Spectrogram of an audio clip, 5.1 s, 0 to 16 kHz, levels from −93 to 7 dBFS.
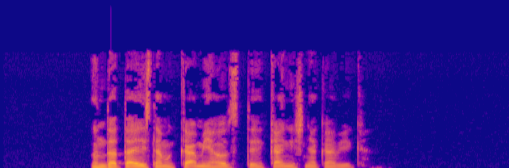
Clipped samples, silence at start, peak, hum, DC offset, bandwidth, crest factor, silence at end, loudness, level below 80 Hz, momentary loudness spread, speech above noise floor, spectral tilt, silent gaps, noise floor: under 0.1%; 0.9 s; 0 dBFS; none; under 0.1%; 11.5 kHz; 22 dB; 1.45 s; -20 LUFS; -62 dBFS; 11 LU; 59 dB; -4.5 dB/octave; none; -78 dBFS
